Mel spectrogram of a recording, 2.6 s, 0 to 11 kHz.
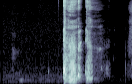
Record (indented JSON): {
  "three_cough_length": "2.6 s",
  "three_cough_amplitude": 32768,
  "three_cough_signal_mean_std_ratio": 0.27,
  "survey_phase": "beta (2021-08-13 to 2022-03-07)",
  "age": "18-44",
  "gender": "Female",
  "wearing_mask": "No",
  "symptom_cough_any": true,
  "symptom_runny_or_blocked_nose": true,
  "symptom_sore_throat": true,
  "symptom_headache": true,
  "smoker_status": "Ex-smoker",
  "respiratory_condition_asthma": false,
  "respiratory_condition_other": false,
  "recruitment_source": "Test and Trace",
  "submission_delay": "1 day",
  "covid_test_result": "Positive",
  "covid_test_method": "LFT"
}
